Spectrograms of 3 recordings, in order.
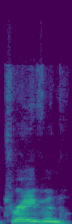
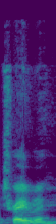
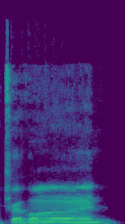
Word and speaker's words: Trevin: Trevin Wallace. Goodness. Welcome into the show, man. How you doing? I'm doing good. And you said Trevin. It's Trevin.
